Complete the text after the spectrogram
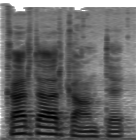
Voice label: "carta arcante", crespinese

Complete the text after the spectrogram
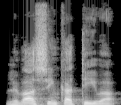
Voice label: "levassi in cattiva", crespinese

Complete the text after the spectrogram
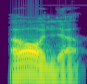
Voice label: "ha voglia", crespinese

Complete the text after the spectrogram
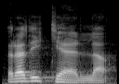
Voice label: "radicchiella", crespinese, vocabolario dialettale

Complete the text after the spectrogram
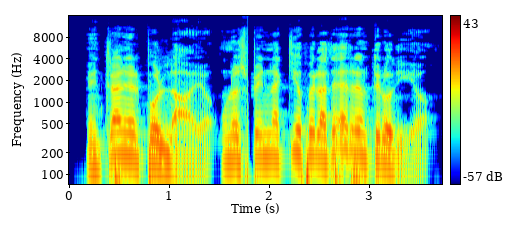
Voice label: "spennacchio", crespinese

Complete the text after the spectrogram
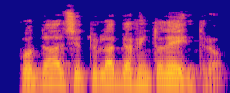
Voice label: "si vede", crespinese

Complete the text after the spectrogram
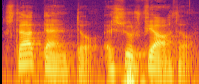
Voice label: "fiato", crespinese

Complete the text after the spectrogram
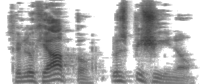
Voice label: "spicina", crespinese

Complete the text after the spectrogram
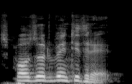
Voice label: "sposa", crespinese

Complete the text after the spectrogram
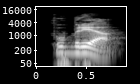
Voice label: "pubbria", dialettale, crespinese

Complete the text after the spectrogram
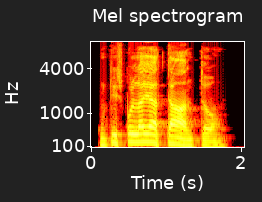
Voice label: "spollaiassi", vocabolario dialettale crespinese

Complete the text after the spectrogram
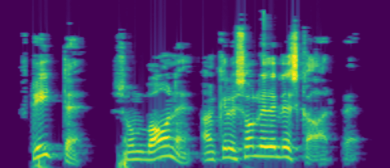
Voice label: "fritte sole", crespinese

